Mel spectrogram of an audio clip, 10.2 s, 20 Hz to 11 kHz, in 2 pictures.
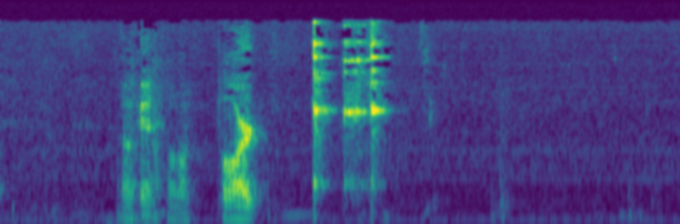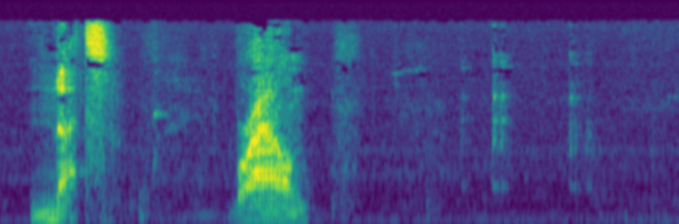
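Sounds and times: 
speech: 0.9 - 2.1, 5.4 - 6.0, 6.8 - 7.5
glass clinks as a drink is poured: 2.3 - 3.0.

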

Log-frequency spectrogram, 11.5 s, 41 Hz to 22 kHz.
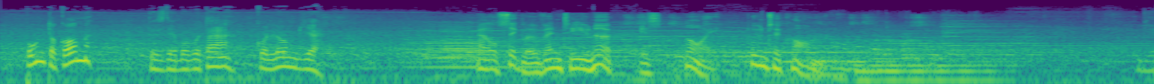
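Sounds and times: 
speech: 0.2 - 3.3, 4.8 - 9.3
church bells ringing at noon: 4.0 - 10.9.

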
